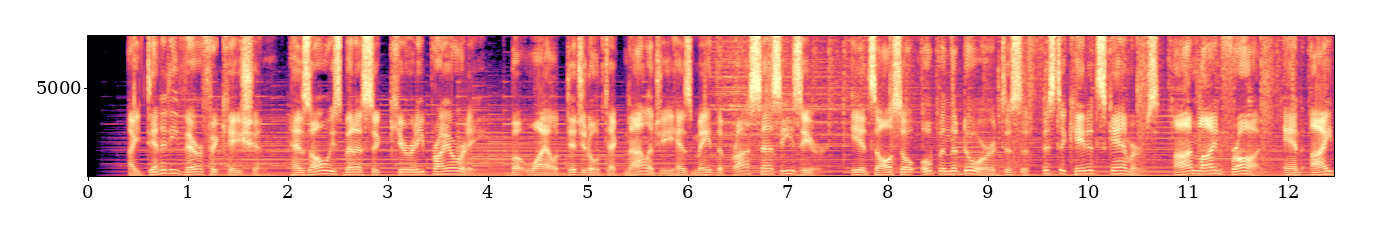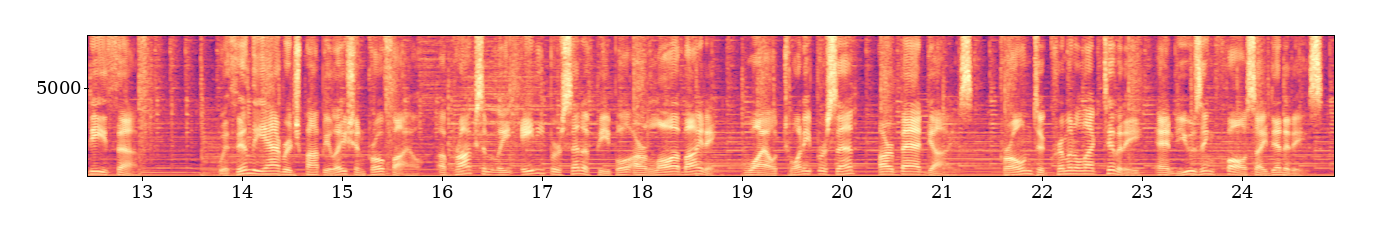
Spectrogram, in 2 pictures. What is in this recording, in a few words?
US PHONE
